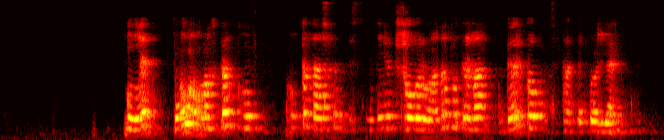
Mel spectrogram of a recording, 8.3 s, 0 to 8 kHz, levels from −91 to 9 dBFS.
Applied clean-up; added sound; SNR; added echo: neural mask model DeepFilterNet 3.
